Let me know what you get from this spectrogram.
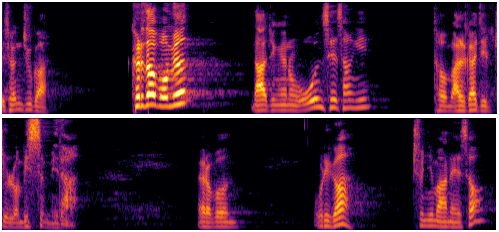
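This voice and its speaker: Middle-aged man, Jeolla Korean accent, pastor preaching, high lively voice, long reverb of a church sanctuary. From South Jeolla, Korea. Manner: earnest preaching, rhetorical questions, rising emphasis. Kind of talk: sermon.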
